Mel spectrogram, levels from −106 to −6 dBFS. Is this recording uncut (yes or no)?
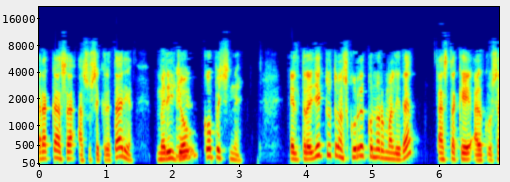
yes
